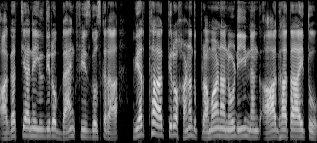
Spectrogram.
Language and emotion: Kannada, surprised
